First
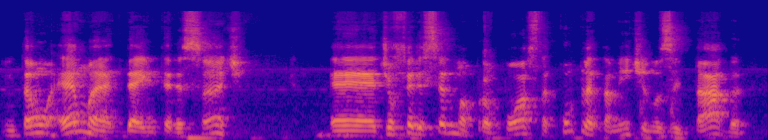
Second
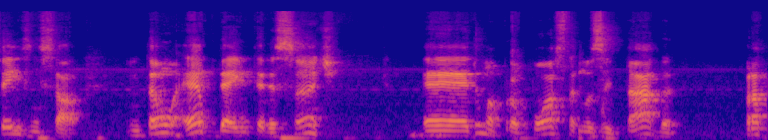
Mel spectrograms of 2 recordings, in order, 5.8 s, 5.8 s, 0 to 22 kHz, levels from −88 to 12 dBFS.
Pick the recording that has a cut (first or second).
second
